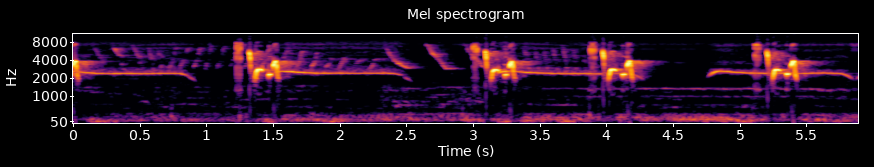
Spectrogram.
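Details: Ashy tailorbird song for luring birds, with long level whistles trailing off after bursts of sharp, chattering notes, repeated four times, and a low rumbling background.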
